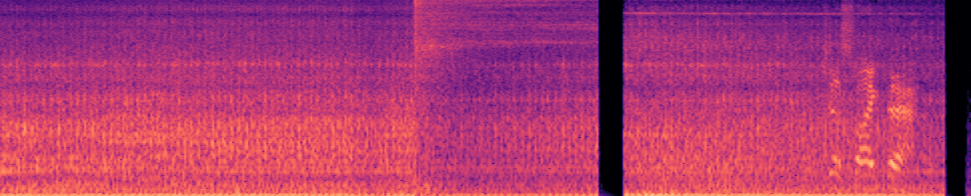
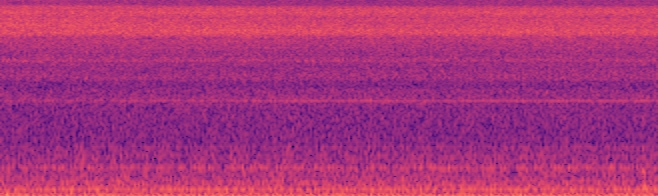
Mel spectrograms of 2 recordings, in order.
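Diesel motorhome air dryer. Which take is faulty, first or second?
first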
